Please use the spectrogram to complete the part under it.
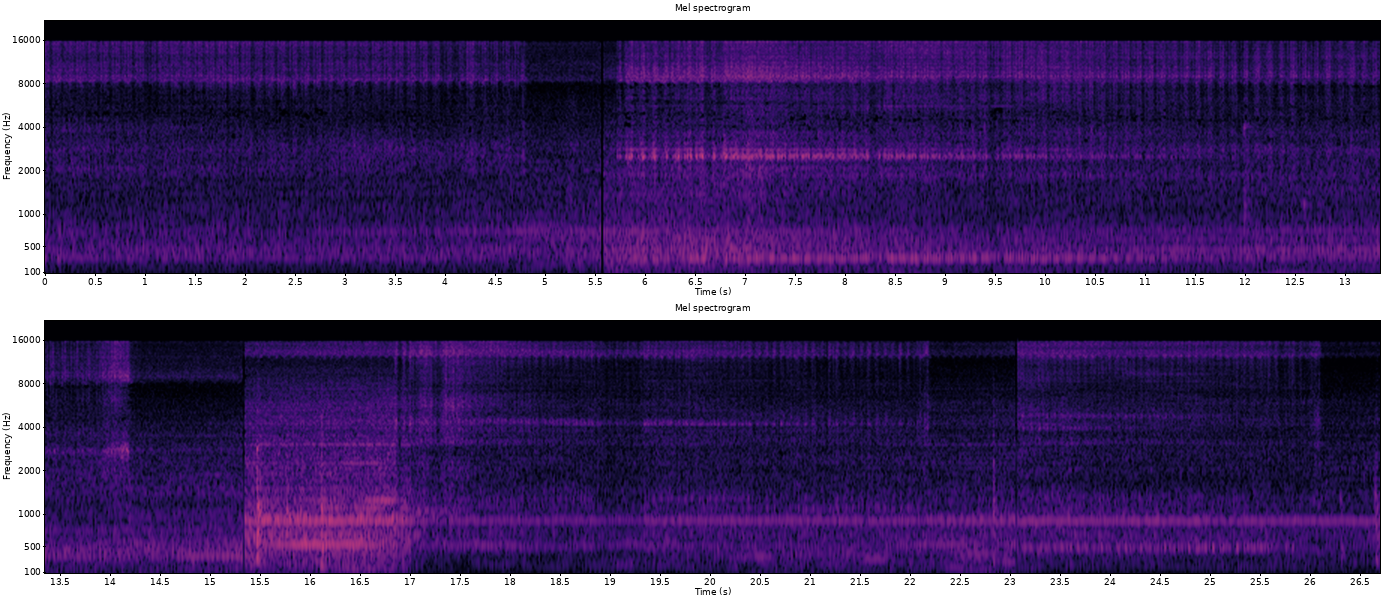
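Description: A band saw hums steadily.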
